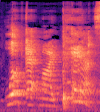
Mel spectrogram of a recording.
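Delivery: grumbling at his muddy pants; grumpy complaint. Acted. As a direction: drag it out, put out and cross. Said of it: "which was his bad mood noise".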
